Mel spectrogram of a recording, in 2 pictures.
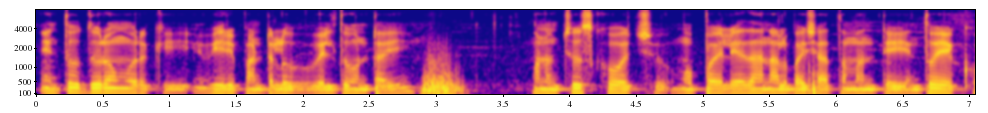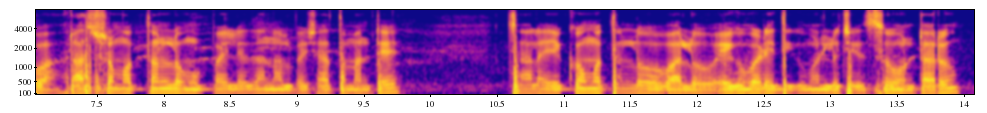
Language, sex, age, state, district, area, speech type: Telugu, male, 18-30, Telangana, Ranga Reddy, urban, spontaneous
